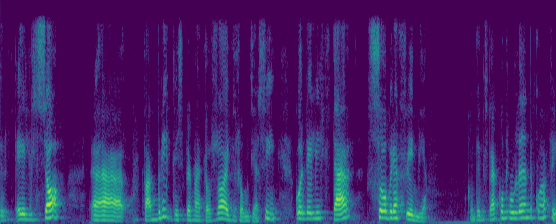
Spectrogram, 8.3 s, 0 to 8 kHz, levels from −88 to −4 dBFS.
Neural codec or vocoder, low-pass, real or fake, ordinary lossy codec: codec, 24 kHz, 3 kbps, HILCodec; 7.2 kHz; fake; none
